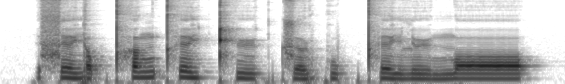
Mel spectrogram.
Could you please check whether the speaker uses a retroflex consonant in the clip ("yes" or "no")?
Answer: no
